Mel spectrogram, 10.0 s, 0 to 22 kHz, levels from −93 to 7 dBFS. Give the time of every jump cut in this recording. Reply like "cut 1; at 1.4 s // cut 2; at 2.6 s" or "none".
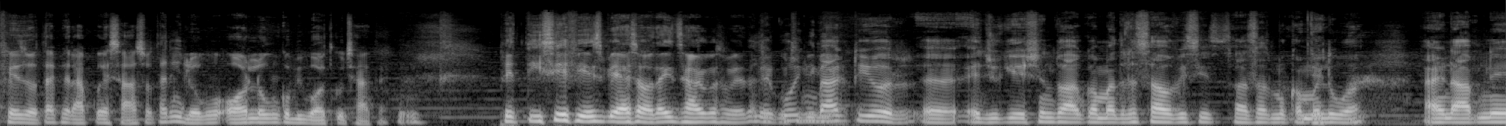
cut 1; at 5.2 s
